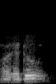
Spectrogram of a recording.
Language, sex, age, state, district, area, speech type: Assamese, male, 18-30, Assam, Sonitpur, rural, conversation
